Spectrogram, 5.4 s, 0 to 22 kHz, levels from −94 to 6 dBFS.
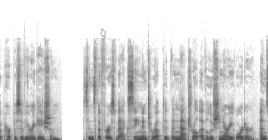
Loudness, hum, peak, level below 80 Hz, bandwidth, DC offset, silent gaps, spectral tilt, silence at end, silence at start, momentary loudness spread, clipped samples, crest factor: -26 LUFS; none; -12 dBFS; -54 dBFS; 16 kHz; under 0.1%; 1.24-1.67 s; -4.5 dB/octave; 0 s; 0 s; 4 LU; under 0.1%; 14 dB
